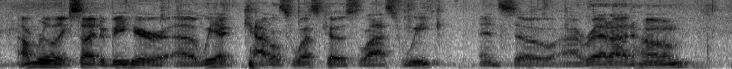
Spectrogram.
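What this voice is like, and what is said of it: Unwell, rough-sounding voice. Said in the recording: “I am not. You can tell. This sounds amazing, doesn't it? My wife's like, you sound terrible.”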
